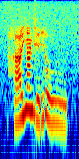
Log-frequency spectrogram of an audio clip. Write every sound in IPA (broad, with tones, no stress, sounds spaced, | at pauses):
h aː˨˦ j ã˦ ɡ e˨ ɾ i˦ ɾ oː˨ β uː˨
